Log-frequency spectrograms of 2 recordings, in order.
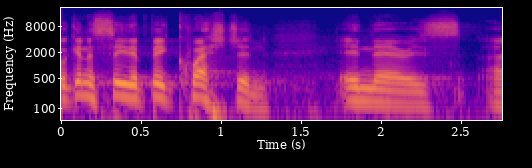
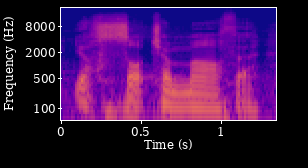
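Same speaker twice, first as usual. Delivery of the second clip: You're such a Martha tossed off softer; soft aside; 5 semitones lower, 10 dB quieter than usual. Retold or imitated. A churchgoer muttering a label at a friend, softer. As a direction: throw the line away quietly. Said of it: "anyone come up to you in church and go".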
